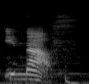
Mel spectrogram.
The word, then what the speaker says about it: enough: shi and shri okay next example is a g and h so you can pronounce it with f like f so the example like laugh not loud but laugh are enough not enough but enough okay so it will be a change to like f like that laugh and enough and then you need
